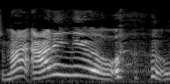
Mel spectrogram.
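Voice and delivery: high, loud refusal broken by laughter; loud laughing no to a cheeky friend; laughing yell. Real, not acted. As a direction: yell it through real laughter.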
